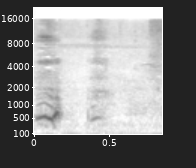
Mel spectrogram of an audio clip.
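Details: Baby crying after being scolded by mummy: a brief, high-pitched infant wail followed by a softer second whimpering cry.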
